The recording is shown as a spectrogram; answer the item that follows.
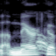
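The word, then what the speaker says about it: America Ferrera: America. Yeah. Is how you say her name. America Ferrara.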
